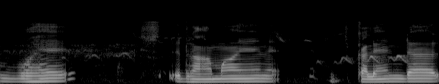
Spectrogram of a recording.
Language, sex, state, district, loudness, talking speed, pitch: Hindi, male, Uttar Pradesh, Budaun, -30 LUFS, 70 wpm, 140 Hz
